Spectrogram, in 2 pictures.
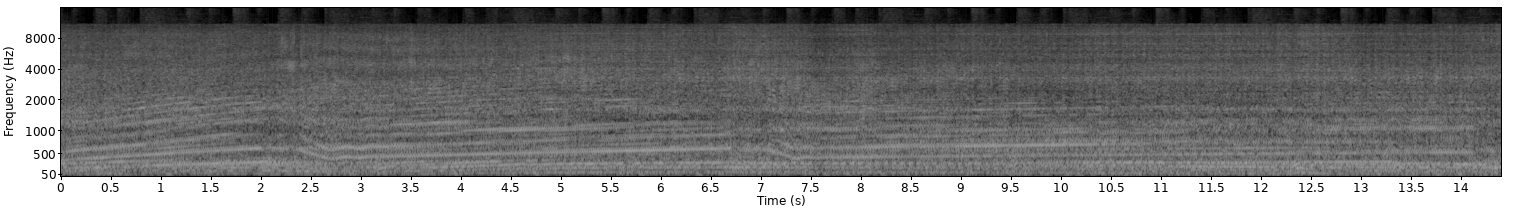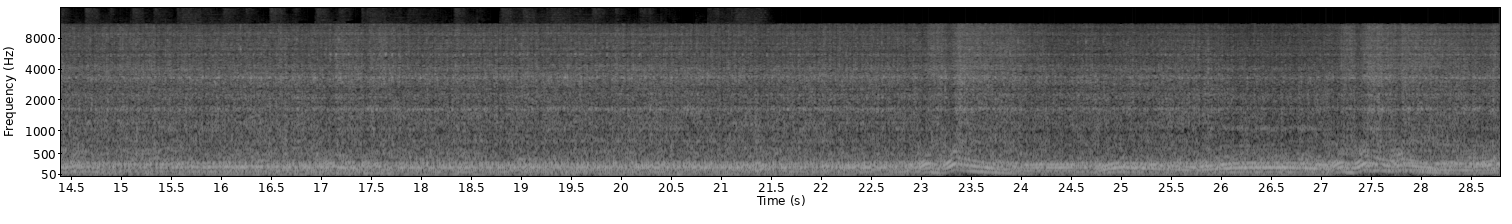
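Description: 2006 Kawasaki Ninja ZX-6R 636's inline-four engine pulling away, its pitch climbing, with two upshifts a few seconds apart. It then runs steadily at low revs, and near the end it is revved up and down in several short blips.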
